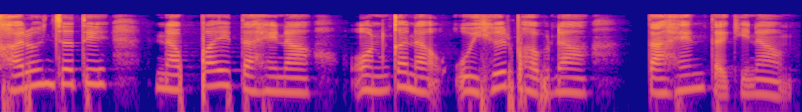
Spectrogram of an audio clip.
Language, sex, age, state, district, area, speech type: Santali, female, 18-30, West Bengal, Purba Bardhaman, rural, spontaneous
